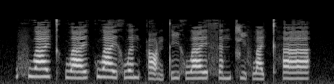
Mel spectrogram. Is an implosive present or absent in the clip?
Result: absent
